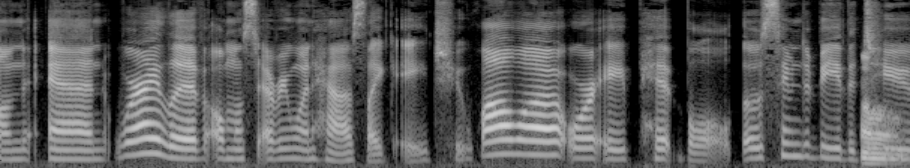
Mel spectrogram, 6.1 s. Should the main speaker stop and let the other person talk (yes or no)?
no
